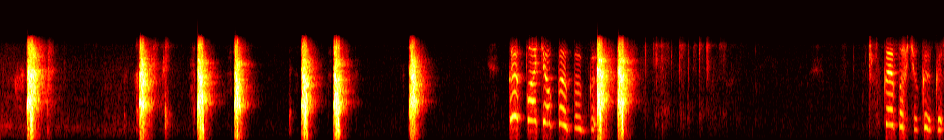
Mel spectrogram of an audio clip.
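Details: Shih Tzu dog playing with a ball, giving short sharp barks spaced one to two seconds apart, then a run of quick yips and squeaky whines, with a brief burst of squeaky yips near the end and silence between.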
